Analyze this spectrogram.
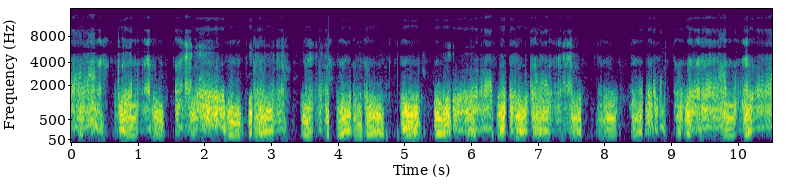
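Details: Week-old pot-bellied piglets in a wrestling bout make a near-continuous stream of rough, strained grunts and squeals with only brief gaps between them.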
